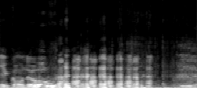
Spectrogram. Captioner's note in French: rires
